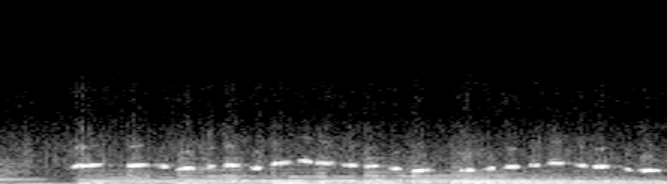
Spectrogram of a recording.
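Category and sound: human body sound, whistling a tune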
